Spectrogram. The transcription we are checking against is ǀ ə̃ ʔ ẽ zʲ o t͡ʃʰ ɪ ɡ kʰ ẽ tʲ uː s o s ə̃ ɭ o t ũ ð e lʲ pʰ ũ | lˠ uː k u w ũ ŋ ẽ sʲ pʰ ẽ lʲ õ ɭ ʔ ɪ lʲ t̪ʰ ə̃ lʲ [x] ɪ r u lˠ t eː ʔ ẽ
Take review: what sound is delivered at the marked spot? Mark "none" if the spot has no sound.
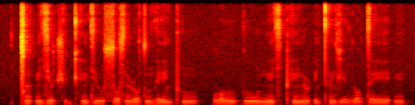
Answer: ɣ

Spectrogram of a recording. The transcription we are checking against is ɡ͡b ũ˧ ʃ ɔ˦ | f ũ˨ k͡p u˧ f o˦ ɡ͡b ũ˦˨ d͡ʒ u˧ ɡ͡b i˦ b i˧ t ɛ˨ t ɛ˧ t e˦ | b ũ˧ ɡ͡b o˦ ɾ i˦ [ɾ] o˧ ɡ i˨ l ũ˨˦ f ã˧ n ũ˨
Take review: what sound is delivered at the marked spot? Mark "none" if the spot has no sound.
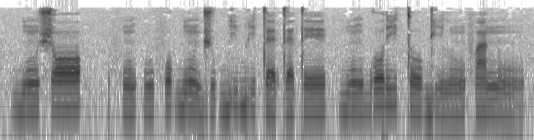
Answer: t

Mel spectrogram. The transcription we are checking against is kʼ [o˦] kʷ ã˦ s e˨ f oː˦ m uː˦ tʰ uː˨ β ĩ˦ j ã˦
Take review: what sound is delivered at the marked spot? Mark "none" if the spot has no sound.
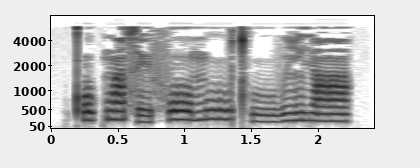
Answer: o˦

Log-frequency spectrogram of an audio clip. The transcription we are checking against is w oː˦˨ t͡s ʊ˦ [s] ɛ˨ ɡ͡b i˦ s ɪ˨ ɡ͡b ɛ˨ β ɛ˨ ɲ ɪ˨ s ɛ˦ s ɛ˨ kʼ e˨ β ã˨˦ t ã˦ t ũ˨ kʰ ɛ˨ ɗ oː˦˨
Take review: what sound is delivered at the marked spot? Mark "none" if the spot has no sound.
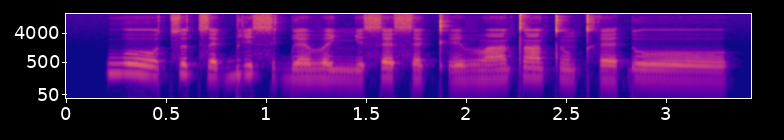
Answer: t͡s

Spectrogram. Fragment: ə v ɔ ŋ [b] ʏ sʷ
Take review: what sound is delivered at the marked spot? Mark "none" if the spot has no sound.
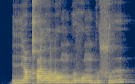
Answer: b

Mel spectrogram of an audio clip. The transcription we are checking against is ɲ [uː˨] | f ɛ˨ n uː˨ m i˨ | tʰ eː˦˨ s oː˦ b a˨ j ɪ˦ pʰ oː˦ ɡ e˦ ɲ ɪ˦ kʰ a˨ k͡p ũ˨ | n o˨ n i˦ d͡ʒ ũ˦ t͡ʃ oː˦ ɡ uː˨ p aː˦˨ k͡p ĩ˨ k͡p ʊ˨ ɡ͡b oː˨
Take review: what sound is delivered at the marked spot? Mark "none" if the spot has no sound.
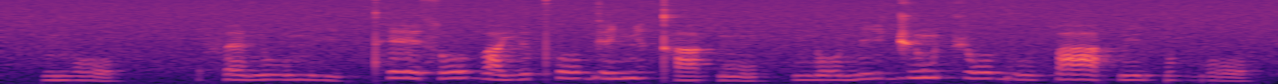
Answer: oː˨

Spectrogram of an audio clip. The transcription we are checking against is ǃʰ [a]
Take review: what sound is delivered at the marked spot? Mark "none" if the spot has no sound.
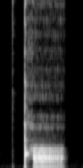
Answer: a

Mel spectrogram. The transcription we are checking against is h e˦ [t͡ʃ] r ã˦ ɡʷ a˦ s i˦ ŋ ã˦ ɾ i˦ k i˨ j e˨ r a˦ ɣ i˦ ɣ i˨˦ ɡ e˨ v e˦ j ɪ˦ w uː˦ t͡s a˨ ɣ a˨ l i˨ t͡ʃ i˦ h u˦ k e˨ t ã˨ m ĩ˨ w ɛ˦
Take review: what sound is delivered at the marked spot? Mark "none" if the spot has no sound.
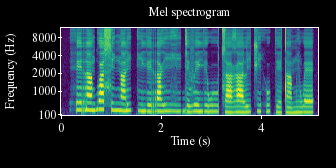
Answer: none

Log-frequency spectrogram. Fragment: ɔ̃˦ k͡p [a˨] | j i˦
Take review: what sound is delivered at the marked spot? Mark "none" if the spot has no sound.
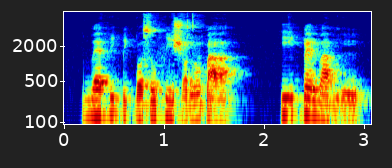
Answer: a˧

